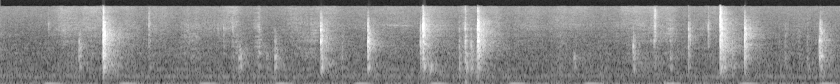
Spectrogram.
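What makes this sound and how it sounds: A laminated plastic pouch with a tub of mugwort pads inside is held in the hands and tapped and scratched with long nails. Sharp, bright clicks and taps come in an irregular string with soft scratchy rustling between them, each hit dying away almost instantly.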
